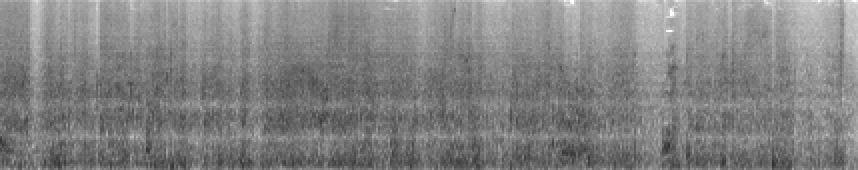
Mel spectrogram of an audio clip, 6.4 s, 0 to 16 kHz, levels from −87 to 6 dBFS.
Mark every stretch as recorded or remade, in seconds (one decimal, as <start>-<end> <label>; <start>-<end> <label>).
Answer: 0.0-6.4 recorded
